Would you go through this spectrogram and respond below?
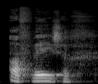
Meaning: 1. absent 2. absent-minded
- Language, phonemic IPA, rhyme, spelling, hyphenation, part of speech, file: Dutch, /ˌɑfˈʋeː.zəx/, -eːzəx, afwezig, af‧we‧zig, adjective, Nl-afwezig.ogg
